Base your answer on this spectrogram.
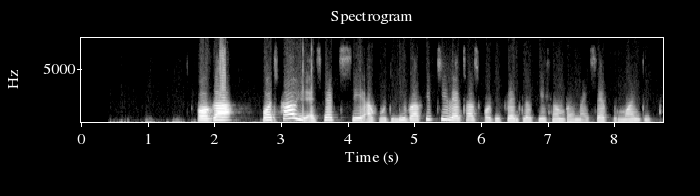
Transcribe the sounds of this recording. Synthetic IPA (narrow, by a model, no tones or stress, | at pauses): ɔɡa | b̥ɔthawjuɛkspɛk̚tseʔawudilivəfiftʰilɛtʰəsfɔdifɹɛ̃ntʰlokʰeʃɔ̃nbajmajsɛlfĩnwãnde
